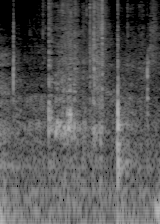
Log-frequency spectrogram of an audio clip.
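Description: Foam board handled and bent along a crushed crease, with light scraping and rustling of the foam and paper facing, and a single sharp click about one and a half seconds in.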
